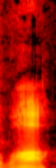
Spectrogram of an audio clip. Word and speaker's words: Roy: I was like, hey, what's up with this Roy guy? He's like, who? I said, Roy, the guy that we traded Howla for. And he's like, oh, his name's Wah. Yeah, that makes sense because it's spelled R-O-Y.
